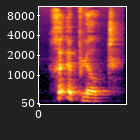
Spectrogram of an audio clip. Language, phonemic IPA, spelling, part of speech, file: Dutch, /ɣəˈʔʏplot/, geüpload, verb, Nl-geüpload.ogg
- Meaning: past participle of uploaden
